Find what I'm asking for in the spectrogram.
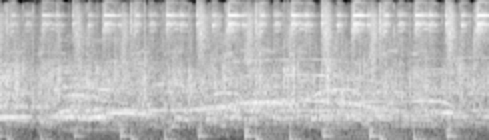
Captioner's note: energetic music; audience applauding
